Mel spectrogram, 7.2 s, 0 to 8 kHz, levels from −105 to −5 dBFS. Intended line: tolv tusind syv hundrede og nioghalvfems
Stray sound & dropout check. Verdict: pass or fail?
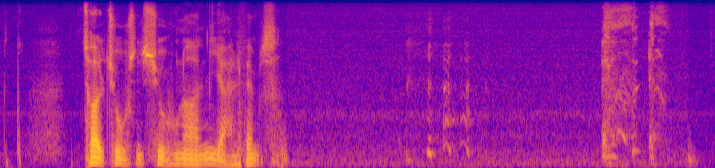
fail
